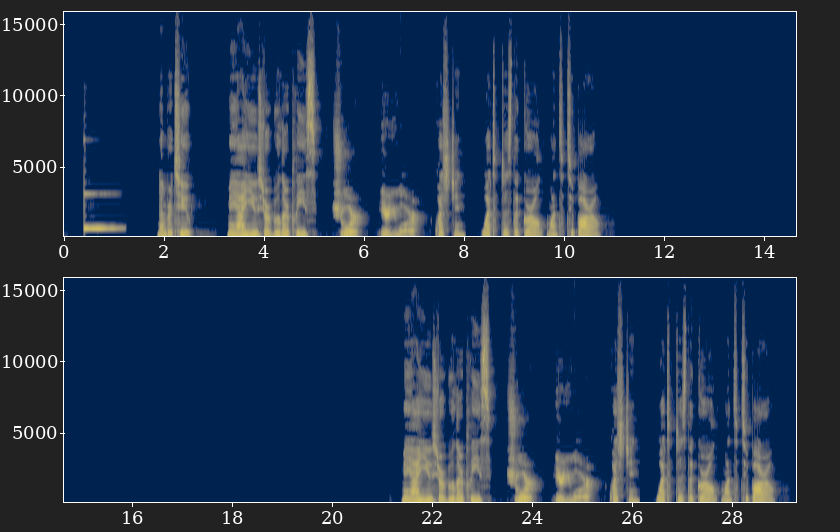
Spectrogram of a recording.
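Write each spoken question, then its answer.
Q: what does the girl want to borrow?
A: A ruler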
